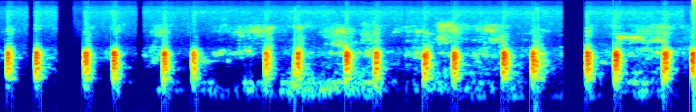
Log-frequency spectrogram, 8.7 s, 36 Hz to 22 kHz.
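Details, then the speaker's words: Physiology class lab recording of normal heart sounds played for students to tell S1 from S2: paired lub-dub beats about 60 a minute, first sound louder, short silence then long silence. "si notaron que si hay un silencio corto y que si hay un silencio largo sí excelente"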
